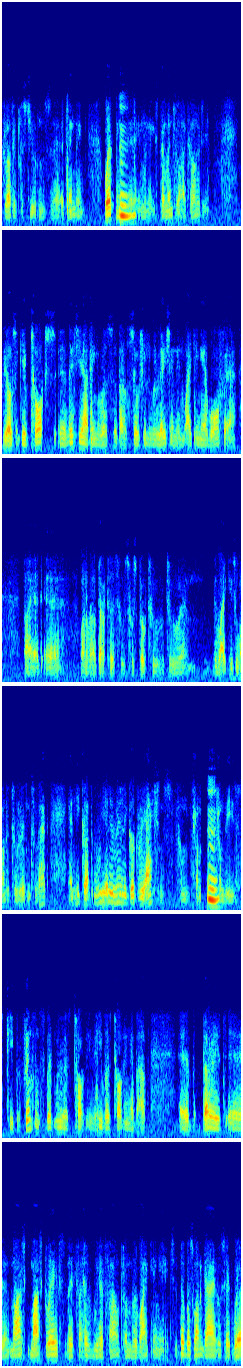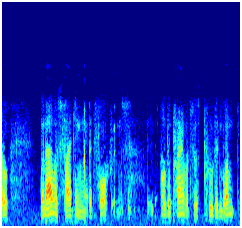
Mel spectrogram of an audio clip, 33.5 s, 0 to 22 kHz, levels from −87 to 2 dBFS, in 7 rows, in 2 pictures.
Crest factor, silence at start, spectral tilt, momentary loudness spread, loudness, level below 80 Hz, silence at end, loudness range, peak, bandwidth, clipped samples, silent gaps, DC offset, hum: 24 dB; 0 s; -9.5 dB/octave; 18 LU; -30 LUFS; -62 dBFS; 0.15 s; 9 LU; -6 dBFS; 4.3 kHz; under 0.1%; none; under 0.1%; none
